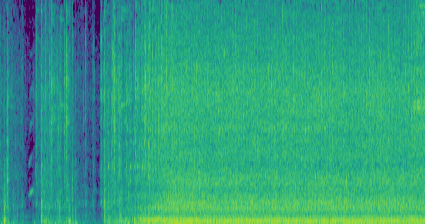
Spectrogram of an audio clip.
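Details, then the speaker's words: Mountfield self-propelled lawn mower rescued from scrap, new electric brake, started with switch on and a bit of throttle: pull-start rattles, then the engine fires and holds a smooth, steady drone with no misses. "So we're just going to go ahead and start it up, and yeah, you'll hear her in all her glory."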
